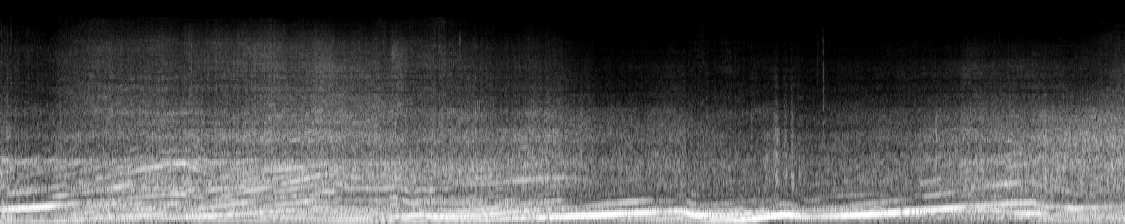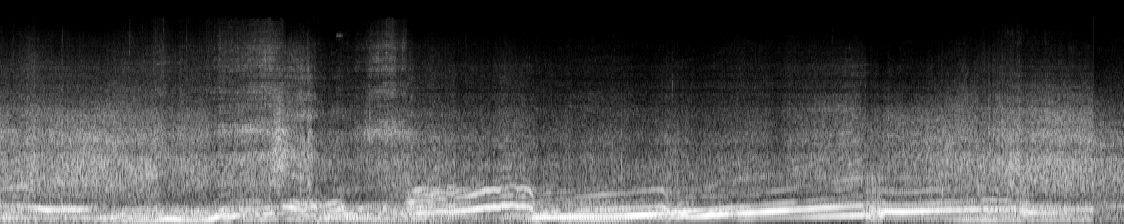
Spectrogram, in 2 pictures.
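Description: Supercar engines accelerating hard away, one after another, each revving up in pitch and dropping back at the gear changes, over and over. A short hissy burst comes about two-thirds of the way through.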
